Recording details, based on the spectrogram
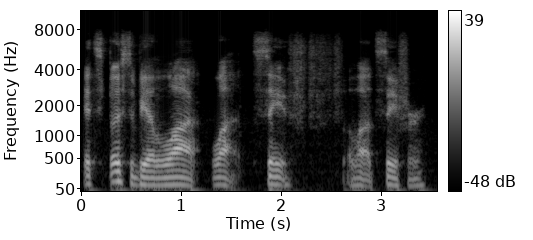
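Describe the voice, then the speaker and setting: A man's voice: deep voice, fairly even intonation, a little slow, no echo, lo-fi sound. A man co-hosting a casual web show, teasing his co-host in dry banter over a video call.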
